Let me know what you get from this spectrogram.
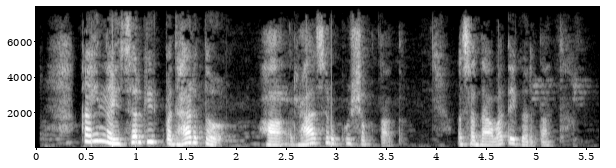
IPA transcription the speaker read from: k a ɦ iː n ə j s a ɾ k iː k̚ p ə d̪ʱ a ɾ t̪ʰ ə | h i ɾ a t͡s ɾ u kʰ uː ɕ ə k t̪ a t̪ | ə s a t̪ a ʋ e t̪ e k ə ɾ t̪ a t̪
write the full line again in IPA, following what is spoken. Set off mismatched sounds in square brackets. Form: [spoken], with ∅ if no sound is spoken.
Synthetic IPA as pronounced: k a ɦ iː n ə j s a ɾ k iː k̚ p ə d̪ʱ a ɾ t̪ʰ ə | h [a] ɾ a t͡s ɾ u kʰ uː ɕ ə k t̪ a t̪ | ə s a [d̪] a ʋ [a] t̪ e k ə ɾ t̪ a t̪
